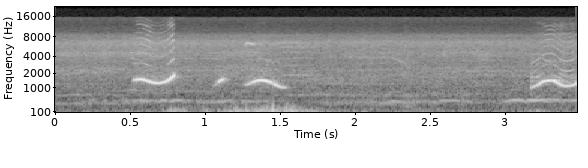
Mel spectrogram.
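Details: Lory from Sulawesi giving clear wavering whistles: a rising-falling whistled note, a short pair of bent whistles, a quiet gap with low rumbling in the background, then a final undulating whistle.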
